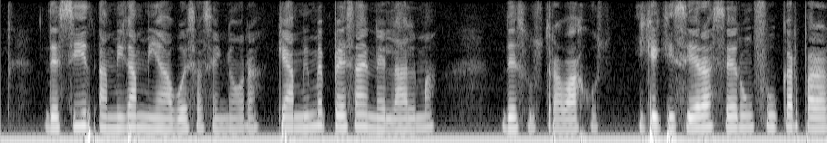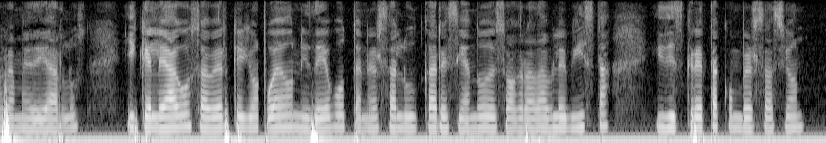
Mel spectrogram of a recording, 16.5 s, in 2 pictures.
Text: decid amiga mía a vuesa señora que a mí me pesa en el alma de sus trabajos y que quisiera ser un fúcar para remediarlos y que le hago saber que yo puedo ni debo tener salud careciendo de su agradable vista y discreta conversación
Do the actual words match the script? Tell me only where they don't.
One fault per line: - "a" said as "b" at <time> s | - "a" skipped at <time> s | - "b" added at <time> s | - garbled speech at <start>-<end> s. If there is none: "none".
none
